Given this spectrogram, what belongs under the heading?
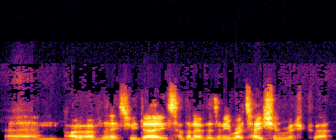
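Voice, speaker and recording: Deep-voiced male host, slightly muffled. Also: monotone, fast talker, no room sound. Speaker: football podcast host. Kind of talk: casual chat.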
